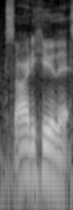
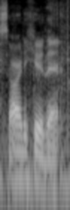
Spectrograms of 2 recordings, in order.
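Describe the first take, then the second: First: Said in the usual way. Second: Softer, lower sorry; sincere condolence. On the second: Real, not acted. Streamer repeating his condolence to a widow, softer and sincere. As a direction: drop your voice and mean it.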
